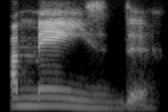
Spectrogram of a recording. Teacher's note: We have vibration. So we are going to say it with the letter D.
